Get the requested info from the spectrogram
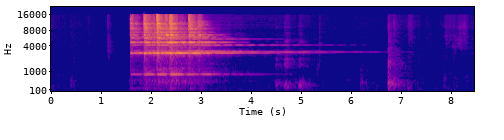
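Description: A cluster of small altar bells shaken for about a second and a half, then left ringing and fading over a few seconds. A short thump near the end.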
